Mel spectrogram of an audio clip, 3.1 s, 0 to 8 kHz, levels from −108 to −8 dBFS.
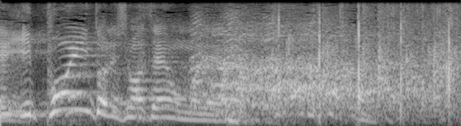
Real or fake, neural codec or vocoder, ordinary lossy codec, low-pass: real; none; none; 7.2 kHz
